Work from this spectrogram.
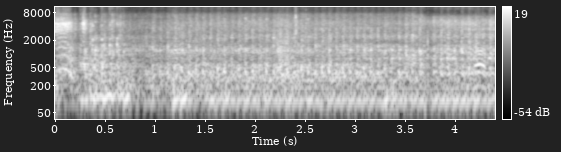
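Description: A tractor engine runs loud and close with a steady mid-pitched rumble after starting, while people talk over it.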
